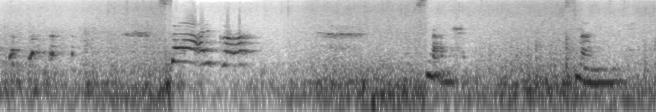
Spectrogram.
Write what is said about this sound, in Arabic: انت لما بتشوف لمحة البرق معناتها ما رح يصيبك شيء وبس تسمع صوت الرعد يعني معناتها ما صابتك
